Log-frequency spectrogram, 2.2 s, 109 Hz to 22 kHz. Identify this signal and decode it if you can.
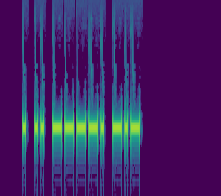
Morse code, heard as a keyed tone, about 40 wpm, 700 Hz. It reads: EI9K
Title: DXCC-100 Call Signs - 4 Characters - 40wpm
